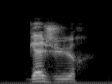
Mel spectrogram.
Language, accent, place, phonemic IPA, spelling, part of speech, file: French, France, Lyon, /ɡa.ʒyʁ/, gageüre, noun, LL-Q150 (fra)-gageüre.wav
- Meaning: post-1990 spelling of gageure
